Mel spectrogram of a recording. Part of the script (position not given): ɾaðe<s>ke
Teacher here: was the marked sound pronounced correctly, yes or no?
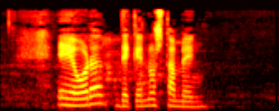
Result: no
